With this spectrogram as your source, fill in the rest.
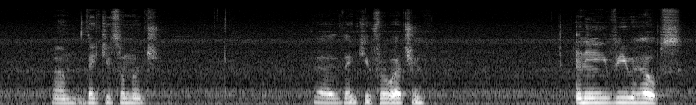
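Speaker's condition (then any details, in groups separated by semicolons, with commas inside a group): Cerebral palsy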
